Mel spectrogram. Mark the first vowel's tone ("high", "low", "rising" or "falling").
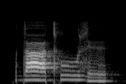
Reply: high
